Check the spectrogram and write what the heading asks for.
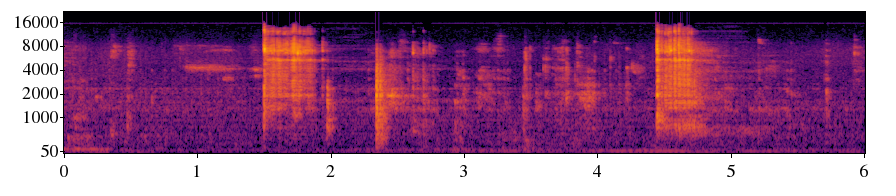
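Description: A small hand-spun top clattering against a grainy tabletop in short bursts: about a second and a half in, a brief click near two and a half seconds, and again about four and a half seconds in.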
